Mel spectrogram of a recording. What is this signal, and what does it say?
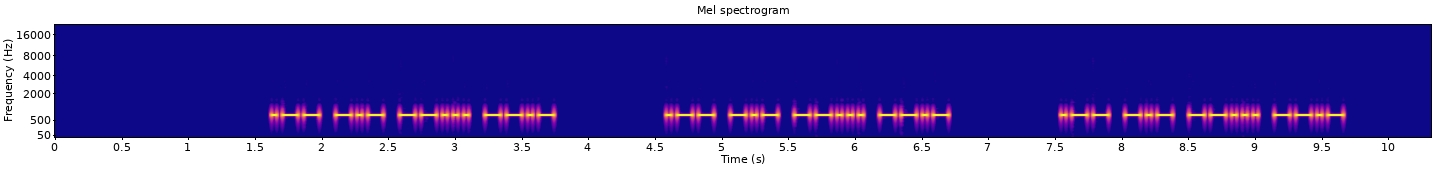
Morse code, heard as a keyed tone, about 31 wpm, 700 Hz. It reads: WK7Q WK7Q WK7Q
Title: USA Call Signs - 4 Characters - Repeated 3x - 30wpm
